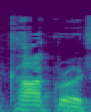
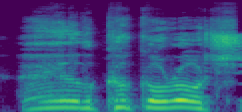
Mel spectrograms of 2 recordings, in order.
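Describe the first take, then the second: First: Said in the usual way. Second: Higher, slow, hammed-up Scarface accent; mock the gangster's thick movie accent; drawn-out imitation Scarface accent; Al Pacino's Scarface accent. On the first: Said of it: "he calls people, like, cockroach". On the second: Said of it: "his accent".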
